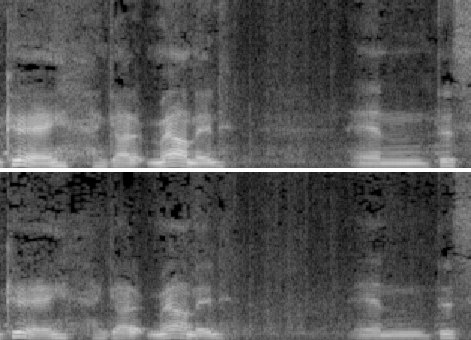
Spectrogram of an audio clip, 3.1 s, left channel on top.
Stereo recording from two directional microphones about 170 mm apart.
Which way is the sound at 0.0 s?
55° left (ahead or behind).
